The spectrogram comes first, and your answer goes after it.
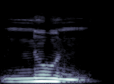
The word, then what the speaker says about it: nun: que se llama colon, nos indica un sonido de una U. Entonces debemos leerlo como nun, als nun, vendría siendo la pronunciación de esta palabra.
